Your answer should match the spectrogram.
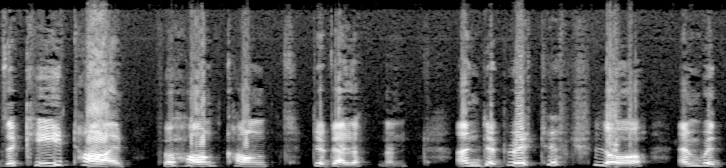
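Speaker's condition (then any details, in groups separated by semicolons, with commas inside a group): Cerebral palsy; oxygen starvation at birth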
